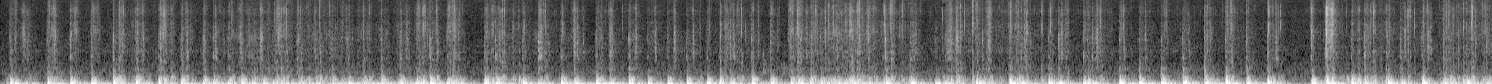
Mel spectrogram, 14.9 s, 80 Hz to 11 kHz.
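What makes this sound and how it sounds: Fingertips tap quickly on the ends of a pack of paper toilet rolls in thin clear plastic wrap. The result is a dense, rapid patter of soft, muffled low thuds with almost no ring, broken by brief pauses near 5 and 13 seconds.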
